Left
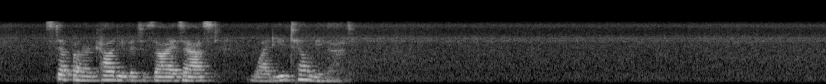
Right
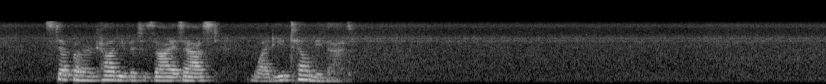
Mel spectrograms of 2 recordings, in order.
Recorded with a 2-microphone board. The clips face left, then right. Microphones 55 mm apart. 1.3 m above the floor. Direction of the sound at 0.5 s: 40° left (ahead or behind).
